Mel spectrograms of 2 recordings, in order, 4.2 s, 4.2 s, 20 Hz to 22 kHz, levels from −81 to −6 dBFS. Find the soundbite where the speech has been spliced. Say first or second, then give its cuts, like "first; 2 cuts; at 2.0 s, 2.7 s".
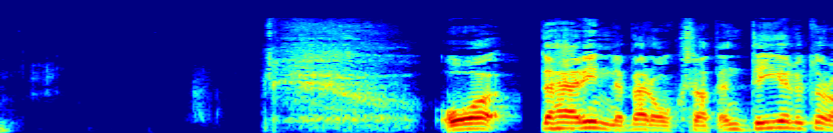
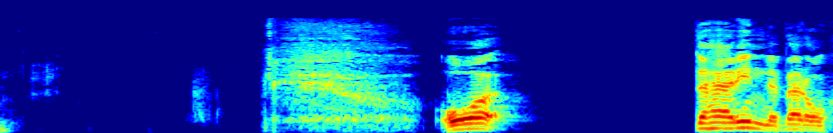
first; 1 cut; at 2.6 s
